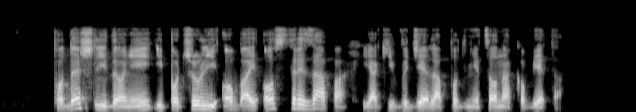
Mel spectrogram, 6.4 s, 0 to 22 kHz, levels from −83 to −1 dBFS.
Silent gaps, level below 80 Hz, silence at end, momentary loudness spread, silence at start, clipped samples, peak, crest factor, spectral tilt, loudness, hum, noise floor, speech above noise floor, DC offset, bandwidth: none; -58 dBFS; 0.8 s; 8 LU; 0.55 s; under 0.1%; -2 dBFS; 16 dB; -4 dB/octave; -17 LUFS; none; -85 dBFS; 68 dB; under 0.1%; 8.4 kHz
